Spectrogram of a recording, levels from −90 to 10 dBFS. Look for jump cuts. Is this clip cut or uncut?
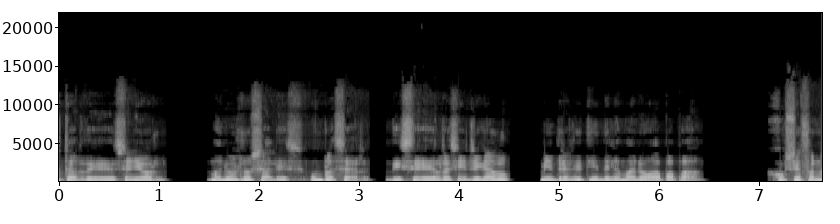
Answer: uncut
